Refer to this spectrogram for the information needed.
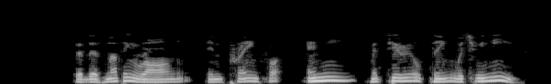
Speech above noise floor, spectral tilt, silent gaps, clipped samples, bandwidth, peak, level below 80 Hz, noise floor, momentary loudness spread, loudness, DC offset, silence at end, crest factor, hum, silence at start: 63 dB; -14 dB/octave; none; under 0.1%; 4.1 kHz; -6 dBFS; -46 dBFS; -82 dBFS; 9 LU; -20 LUFS; under 0.1%; 0.35 s; 14 dB; none; 0.75 s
